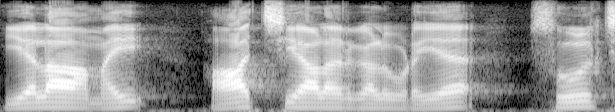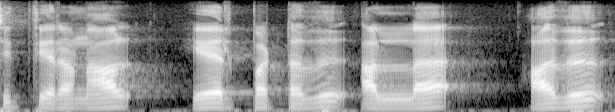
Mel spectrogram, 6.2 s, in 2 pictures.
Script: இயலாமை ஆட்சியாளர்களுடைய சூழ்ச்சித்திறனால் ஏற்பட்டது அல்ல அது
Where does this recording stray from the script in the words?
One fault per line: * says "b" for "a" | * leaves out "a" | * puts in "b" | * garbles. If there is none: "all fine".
all fine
